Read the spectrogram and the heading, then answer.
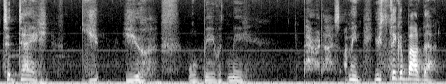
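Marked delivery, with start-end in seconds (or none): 0.0-5.1 breathless whispered words of a dying man; crucified man whispering with his last breath; gasping whisper. Acted. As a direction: whisper it as if you can barely breathe. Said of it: "he can't even".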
